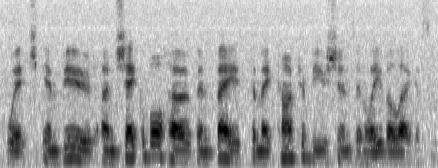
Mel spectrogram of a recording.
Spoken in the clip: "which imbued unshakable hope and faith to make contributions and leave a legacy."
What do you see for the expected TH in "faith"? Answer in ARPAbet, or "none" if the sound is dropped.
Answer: TH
